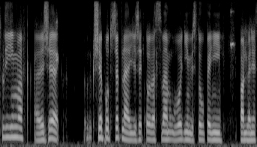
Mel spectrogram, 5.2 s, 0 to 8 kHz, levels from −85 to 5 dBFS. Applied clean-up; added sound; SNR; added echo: neural diffusion model UNIVERSE++.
